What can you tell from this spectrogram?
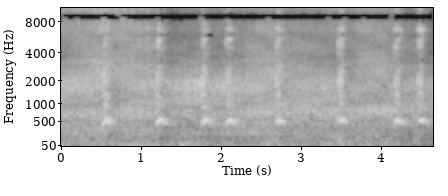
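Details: Jindo dog named Songi, thin and eating little while temporarily fostered at an acquaintance's home, on a short evening walk after work; short, high, yelping notes repeated nearly twice a second, with faint background hum.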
